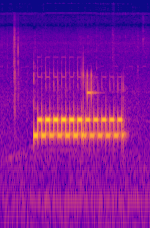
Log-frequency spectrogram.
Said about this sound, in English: I'm going to answer my phone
